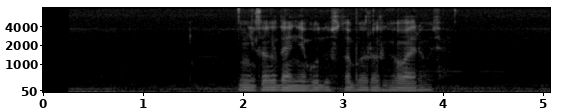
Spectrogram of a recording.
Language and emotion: Russian, neutral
